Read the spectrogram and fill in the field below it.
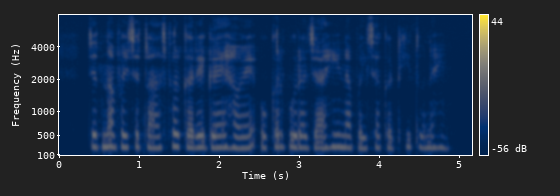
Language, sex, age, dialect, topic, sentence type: Chhattisgarhi, female, 18-24, Northern/Bhandar, banking, question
